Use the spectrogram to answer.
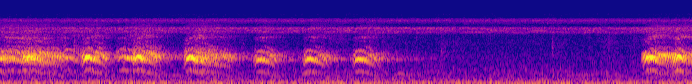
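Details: Crows cawing in a field: a rapid series of about eight rasping caws over the first four seconds, a quiet pause, then one more loud caw near the end.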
